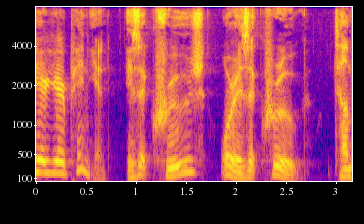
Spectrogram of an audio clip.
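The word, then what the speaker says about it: Kruge: It can go both ways, but I feel it mostly sounds like Krug. Commander Krug. Commander Krug. So, I'll go with Krug for this video.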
